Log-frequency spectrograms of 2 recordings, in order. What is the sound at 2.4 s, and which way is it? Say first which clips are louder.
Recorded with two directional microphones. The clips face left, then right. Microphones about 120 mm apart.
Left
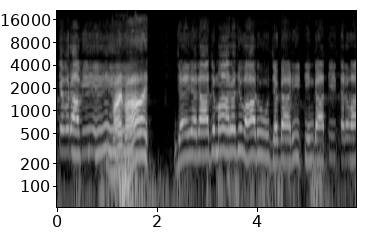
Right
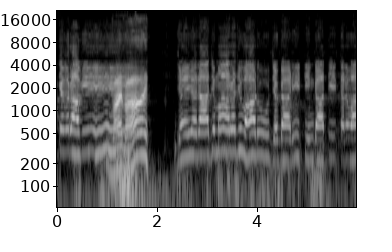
A man's voice: left 2 dB; 40° left (ahead or behind).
